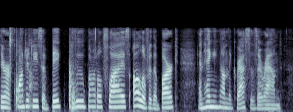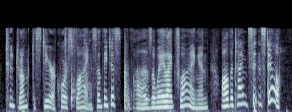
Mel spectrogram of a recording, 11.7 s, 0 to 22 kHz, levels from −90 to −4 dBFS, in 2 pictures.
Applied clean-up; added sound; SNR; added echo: neural mask model RNNoise.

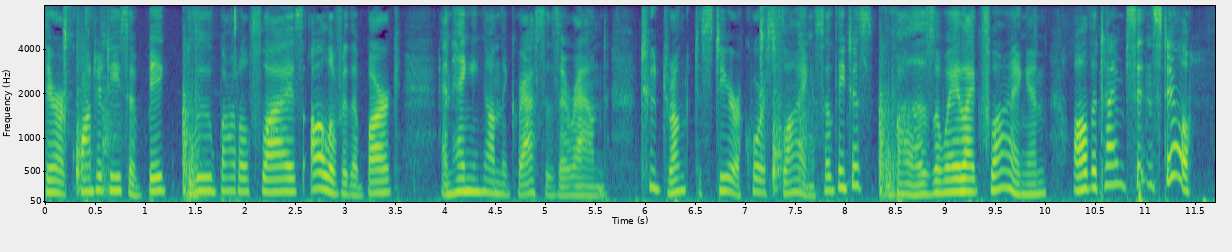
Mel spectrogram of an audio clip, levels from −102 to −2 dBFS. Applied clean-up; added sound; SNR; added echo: none; Thump, thud; 9 dB; none.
